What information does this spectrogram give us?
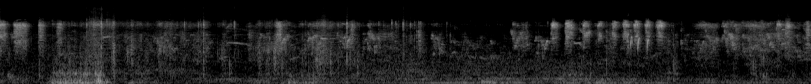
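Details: Colour-variety budgerigars kept in an aviary: continuous overlapping high chirps, warbles and sharp tweets from several birds, louder bursts near the start and again after five seconds, with occasional wing flapping and light patter.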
